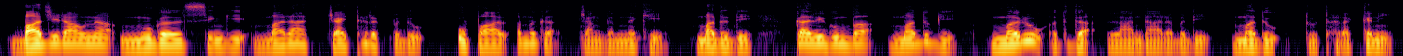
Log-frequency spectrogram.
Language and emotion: Manipuri, neutral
